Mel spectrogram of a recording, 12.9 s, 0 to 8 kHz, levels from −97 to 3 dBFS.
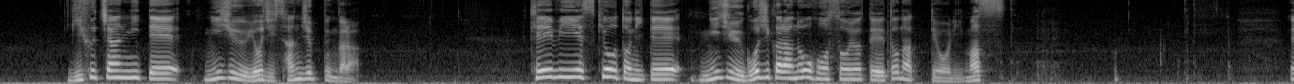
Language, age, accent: Japanese, 20-39, native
